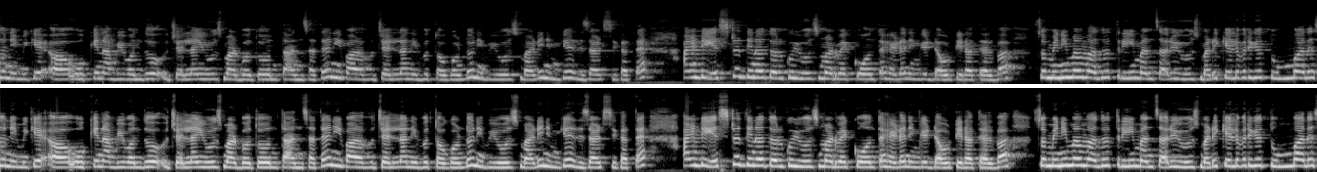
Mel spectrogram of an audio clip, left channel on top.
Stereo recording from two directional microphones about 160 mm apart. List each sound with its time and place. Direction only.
0.0 s speech: 35° right (ahead or behind)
